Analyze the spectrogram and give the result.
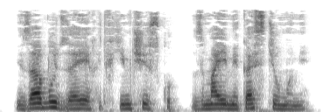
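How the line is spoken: Muttered. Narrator (Russian): Володя, не поднимая глаз от телефона, буркнул

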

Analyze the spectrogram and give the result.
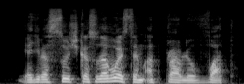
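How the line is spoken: Angry growl. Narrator (Russian): зло прорычал агент ЦРУ

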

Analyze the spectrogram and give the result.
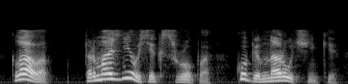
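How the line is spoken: Calm. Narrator (Russian): спокойно сказал Герман

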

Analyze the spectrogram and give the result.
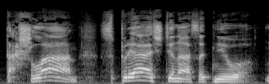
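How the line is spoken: Animals moaning, roaring, shouting. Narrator (Russian): Звери застонали, заревели и закричали

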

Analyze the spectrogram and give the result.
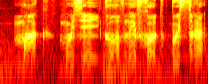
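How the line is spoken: Muffled rapid mutter. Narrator (Russian): приглушенный голос Экселленса пробормотал скороговоркой

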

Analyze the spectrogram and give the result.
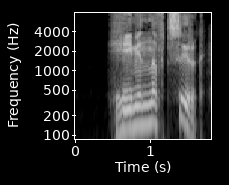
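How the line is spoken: Exclamation. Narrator (Russian): воскликнула

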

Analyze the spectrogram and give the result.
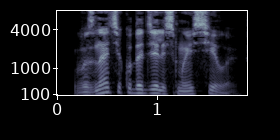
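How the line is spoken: Plain. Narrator (Russian): спросил я

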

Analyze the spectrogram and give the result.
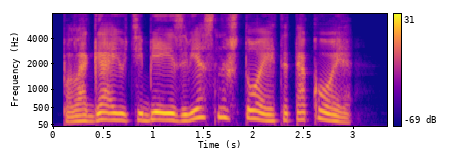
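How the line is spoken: Whisper in the ear. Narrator (Russian): прошептал ему на ушко Два Цветок

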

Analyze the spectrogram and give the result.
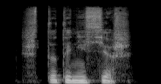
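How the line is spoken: Irritated, through teeth. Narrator (Russian): Раздраженно процедил я

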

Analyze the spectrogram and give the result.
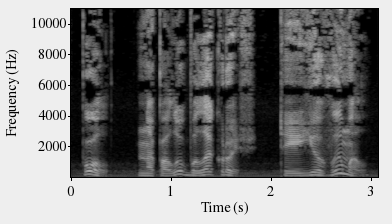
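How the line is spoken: Calm. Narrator (Russian): спокойно ответив

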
